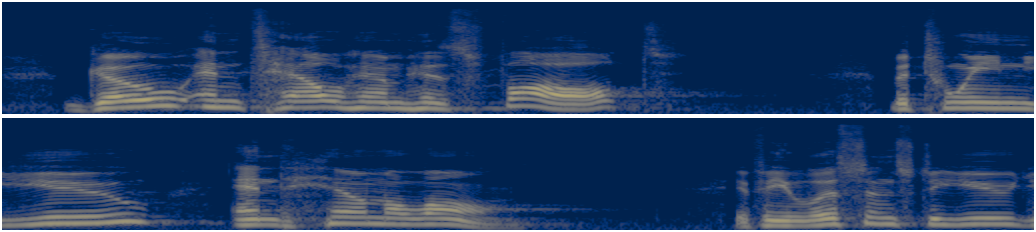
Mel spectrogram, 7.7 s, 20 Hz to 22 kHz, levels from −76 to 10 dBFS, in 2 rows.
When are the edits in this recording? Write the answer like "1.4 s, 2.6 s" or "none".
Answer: none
